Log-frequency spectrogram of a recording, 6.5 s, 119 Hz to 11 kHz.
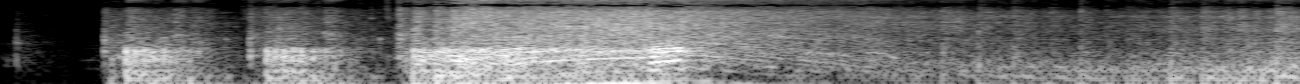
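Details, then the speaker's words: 2003 Stihl MS 290 Farm Boss chainsaw, 56.5cc, reassembled from parts after cleaning the clutch and air housing. Started from the start position: after a few pulls it catches, revs crisply and settles to a steady idle. Normal running. "Put my foot under it. Hopefully it sputters. Sounds good to me."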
